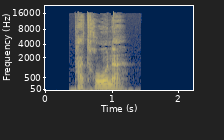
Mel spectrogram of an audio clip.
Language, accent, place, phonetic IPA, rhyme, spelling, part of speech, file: German, Germany, Berlin, [ˌpaˈtʁoːnə], -oːnə, Patrone, noun, De-Patrone.ogg
- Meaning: 1. cartridge, round (live ammunition for a gun) 2. cartridge case, casing (parts of a round of ammunition exclusive of the projectile) 3. ink cartridge (for a printer)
